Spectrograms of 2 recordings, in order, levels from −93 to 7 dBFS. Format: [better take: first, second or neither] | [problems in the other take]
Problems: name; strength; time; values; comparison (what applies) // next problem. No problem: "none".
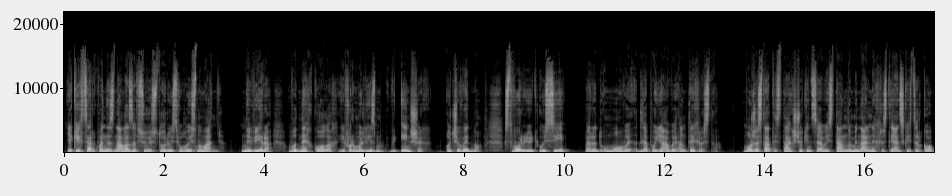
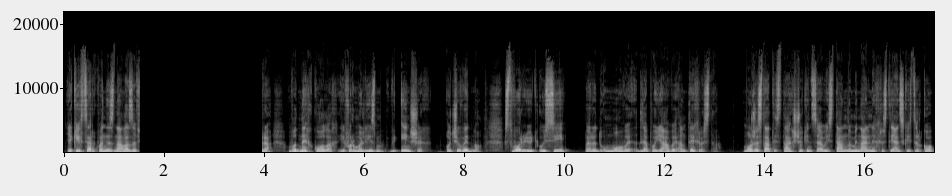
first | audio cutting out; at 1.5 s for 2.5 s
